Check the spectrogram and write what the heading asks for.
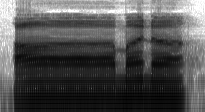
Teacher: اب یہاں پر صرف حمزہ کے اوپر کھڑی زبر ہے، تو لہٰذا حمزہ کو ایک الف کے برابر یعنی 1 سیکنڈ کھینچ کر پڑھا جائے گا، جبکہ میم اور نون کے اوپر صرف زبر ہے تو ان دونوں لفظوں کو بنا کھینچے پڑھا جائے گا۔ آمنا، حمزہ کھڑا زبر آ، واو کھڑا زبر وا، آوا۔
